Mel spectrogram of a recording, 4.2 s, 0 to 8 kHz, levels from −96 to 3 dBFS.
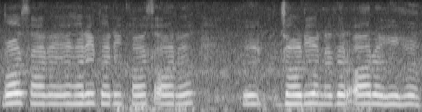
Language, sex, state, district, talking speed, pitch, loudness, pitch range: Hindi, female, Chandigarh, Chandigarh, 155 wpm, 240 Hz, -15 LUFS, 235-245 Hz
